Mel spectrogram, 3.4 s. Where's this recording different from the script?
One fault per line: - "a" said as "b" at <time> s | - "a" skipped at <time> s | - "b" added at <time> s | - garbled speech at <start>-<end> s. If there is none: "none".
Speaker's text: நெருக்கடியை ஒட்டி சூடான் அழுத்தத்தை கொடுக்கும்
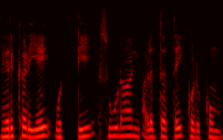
none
